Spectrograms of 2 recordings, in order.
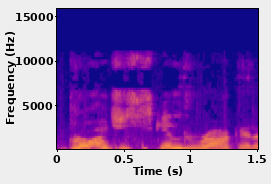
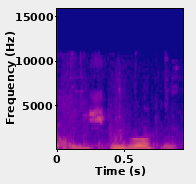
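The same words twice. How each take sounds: First: High, loud horrified realisation; loud, stunned "I just skinned Rocket"; shocked realisation. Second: Said in the usual way. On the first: Real, not acted. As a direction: blurt it out as it hits you. Realising he skinned his pet.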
